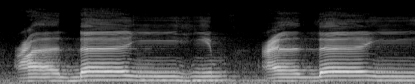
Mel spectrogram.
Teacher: fathah ke Ya Sukun itu namanya Lin jadi mengalir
